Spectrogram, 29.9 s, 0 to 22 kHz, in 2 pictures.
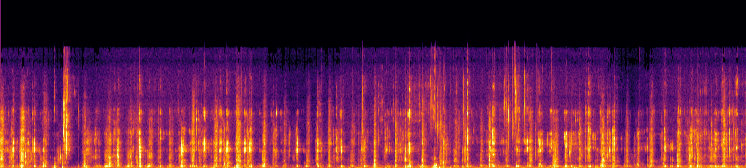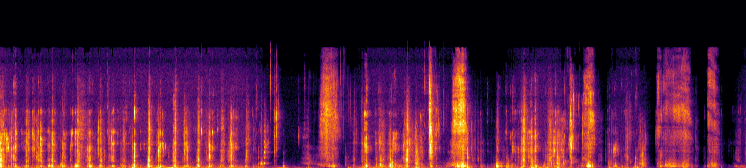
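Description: Close-miked chewing of spicy stir-fried instant noodles with green onion kimchi: a dense run of crisp, wet crunches. After about 20 seconds it thins out into separate mouth sounds as more noodles are lifted and taken in.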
